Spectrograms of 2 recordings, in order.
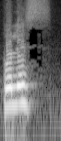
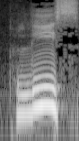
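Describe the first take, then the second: First: The second syllable has a short vowel. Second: The second syllable has a long E vowel. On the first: The speaker calls it wrong. "It's not" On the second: The speaker calls it right. "It's a long E sound"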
